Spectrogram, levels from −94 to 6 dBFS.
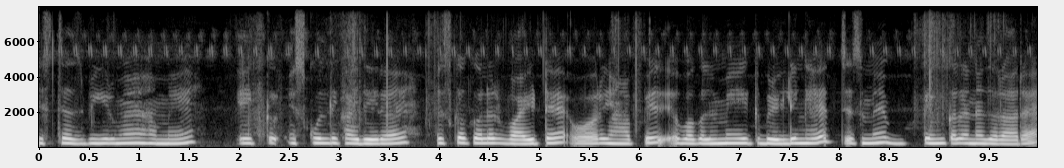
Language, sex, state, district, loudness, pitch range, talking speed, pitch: Hindi, female, Bihar, Kishanganj, -14 LUFS, 230-255 Hz, 175 wpm, 245 Hz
